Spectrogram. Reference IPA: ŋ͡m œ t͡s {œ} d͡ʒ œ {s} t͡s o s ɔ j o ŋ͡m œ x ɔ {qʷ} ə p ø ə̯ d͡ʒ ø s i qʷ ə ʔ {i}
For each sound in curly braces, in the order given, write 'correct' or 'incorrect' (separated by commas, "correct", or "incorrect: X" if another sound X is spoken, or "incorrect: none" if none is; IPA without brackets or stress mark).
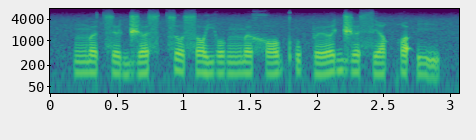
incorrect: ø, correct, incorrect: kʷʼ, correct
